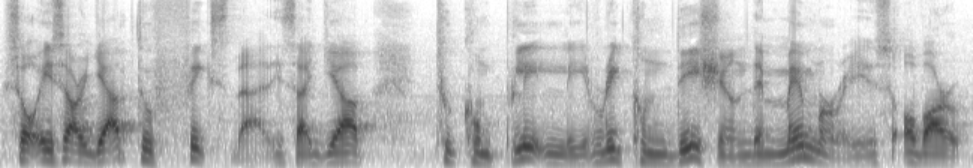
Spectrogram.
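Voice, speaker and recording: A man's voice: fairly low pitch, animated, husky. A man delivering an earnest, insistent monologue as a channel host, often stumbling and repeating words before going on. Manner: halting, with frequent restarts and repeated words. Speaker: channel host giving a commentary. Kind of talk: unscripted spoken monologue.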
